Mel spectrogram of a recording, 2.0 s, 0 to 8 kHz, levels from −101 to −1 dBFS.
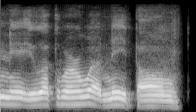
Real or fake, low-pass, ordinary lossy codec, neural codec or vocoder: fake; 7.2 kHz; none; codec, 16 kHz, 2 kbps, X-Codec, WavLM features, trained on Multilingual LibriSpeech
